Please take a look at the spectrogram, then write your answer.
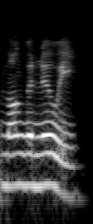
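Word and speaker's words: Maunganui: comes this is mount i'm so i can't pronounce that name um could you repeat that again please it's mount mongonui yeah yeah right right that picture super that's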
